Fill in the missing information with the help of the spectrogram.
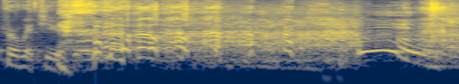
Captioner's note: laughing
